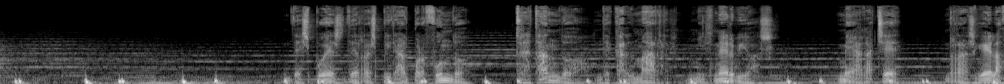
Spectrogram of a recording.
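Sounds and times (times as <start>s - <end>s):
deep heavy pounding heartbeat: 0.0s - 2.3s, 3.9s - 5.0s, 5.8s - 8.4s, 9.0s - 9.4s
low hum: 0.0s - 5.0s, 5.6s - 10.0s
speech: 2.9s - 4.8s, 5.4s - 7.8s, 8.4s - 10.0s.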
